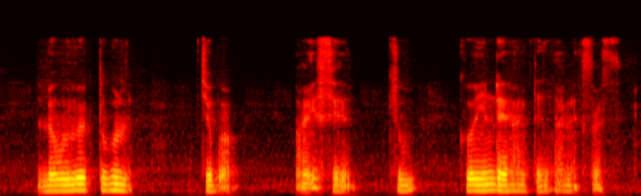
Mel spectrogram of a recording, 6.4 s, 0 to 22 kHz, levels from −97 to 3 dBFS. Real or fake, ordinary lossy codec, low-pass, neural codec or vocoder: fake; none; 9.9 kHz; autoencoder, 22.05 kHz, a latent of 192 numbers a frame, VITS, trained on one speaker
